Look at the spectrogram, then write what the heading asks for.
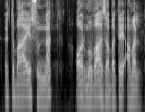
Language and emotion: Urdu, neutral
